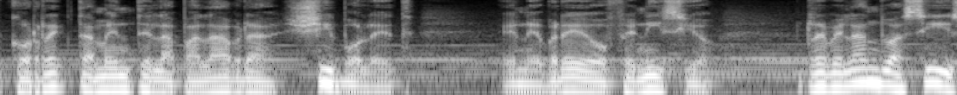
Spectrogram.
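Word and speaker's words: Shibboleth: río Jordán dijeron que pronunciaron la palabra shibolet sin embargo debido a su herencia egipcia no pudo pronunciarlo correctamente y en su lugar utilizó la forma zolet esta dificultad lingüística provocó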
